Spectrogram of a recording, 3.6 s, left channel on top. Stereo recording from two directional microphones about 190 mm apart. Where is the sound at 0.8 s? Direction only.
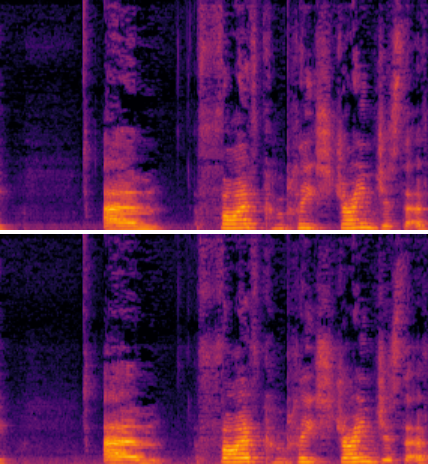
45° left (ahead or behind).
